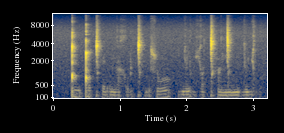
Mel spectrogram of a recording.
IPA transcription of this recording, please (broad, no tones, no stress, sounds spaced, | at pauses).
ǃ ĩ ǃ ɵ ǀʰ e r ə̃ ɡ a x o̰ ɡ ǀʰ ḭ ɬ ɔ̃ | ɟ ə̃ j ʊ ɡ ç ɔ ɐ̯ ǀʰ ã ŋ͡ǀ ĩ ɡ ɲ ḛ d ɵ ɟ o̰ ɡ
